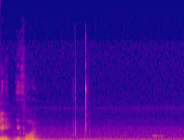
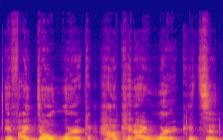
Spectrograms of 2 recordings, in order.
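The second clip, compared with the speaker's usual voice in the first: loud, slow, incredulous mock quote; mock exasperated rant; 4 semitones higher, 9 dB louder, slower than usual. Streamer mocking the rule to his friend, incredulous. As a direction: act out the baffled worker. Mocking the absurd work logic.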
